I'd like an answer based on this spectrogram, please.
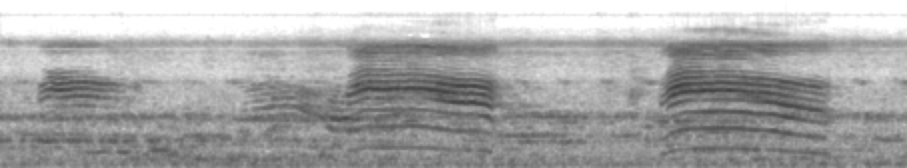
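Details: A cat meowing repeatedly at night: three loud, drawn-out, slightly rising then falling meows roughly two seconds apart, the later two stronger and longer, with a steady high electronic whine behind.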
